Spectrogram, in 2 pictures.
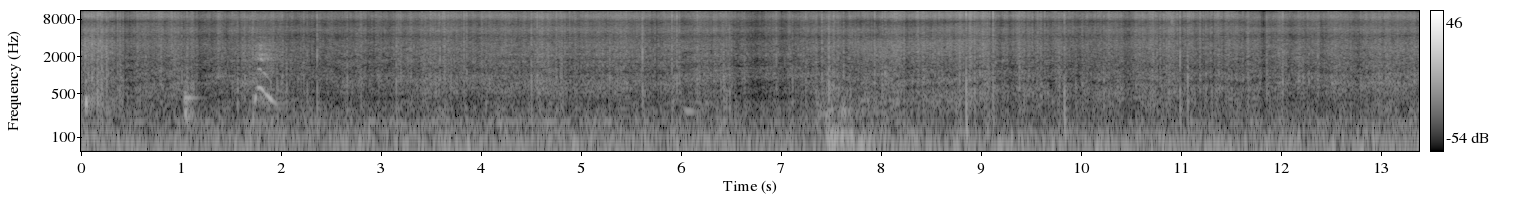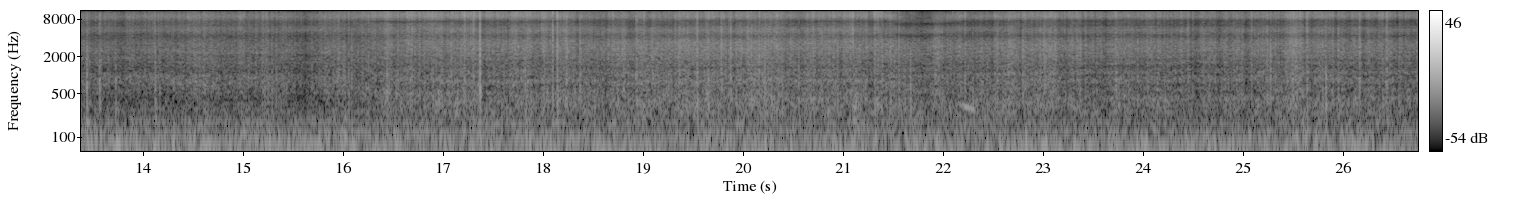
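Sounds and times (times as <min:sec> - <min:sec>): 
fireworks crackling and fizzing at night: 0:00.0 - 0:26.7
faint voices: 0:01.0 - 0:02.1.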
